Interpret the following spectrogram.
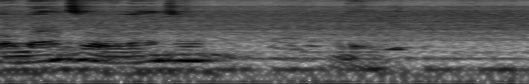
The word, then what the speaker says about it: Arlanza: That's how you say it, Arlanza.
